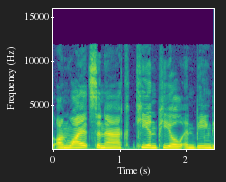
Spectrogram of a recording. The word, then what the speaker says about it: Wyatt Cenac: We were talking earlier, and I'm always butcher his name, Wyatt Cenac.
